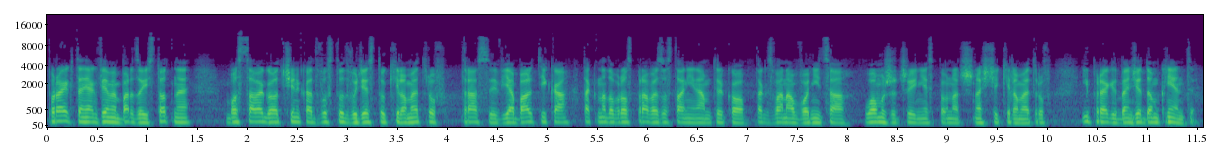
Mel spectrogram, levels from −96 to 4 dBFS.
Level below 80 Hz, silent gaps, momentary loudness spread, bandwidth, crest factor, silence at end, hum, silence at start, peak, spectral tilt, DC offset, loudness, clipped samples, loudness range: -60 dBFS; none; 6 LU; 10.5 kHz; 16 dB; 0.05 s; none; 0 s; -6 dBFS; -6 dB/octave; under 0.1%; -22 LUFS; under 0.1%; 1 LU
